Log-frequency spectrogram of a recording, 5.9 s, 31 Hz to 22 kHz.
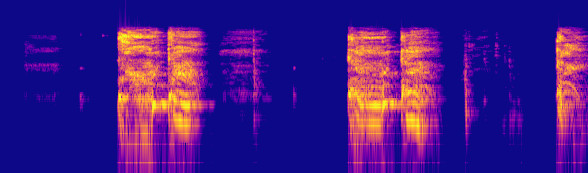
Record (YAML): cough_length: 5.9 s
cough_amplitude: 31857
cough_signal_mean_std_ratio: 0.49
survey_phase: beta (2021-08-13 to 2022-03-07)
age: 18-44
gender: Female
wearing_mask: 'No'
symptom_cough_any: true
symptom_sore_throat: true
symptom_fever_high_temperature: true
symptom_headache: true
smoker_status: Ex-smoker
respiratory_condition_asthma: false
respiratory_condition_other: false
recruitment_source: Test and Trace
submission_delay: 2 days
covid_test_result: Positive
covid_test_method: RT-qPCR
covid_ct_value: 25.7
covid_ct_gene: ORF1ab gene
covid_ct_mean: 26.2
covid_viral_load: 2500 copies/ml
covid_viral_load_category: Minimal viral load (< 10K copies/ml)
